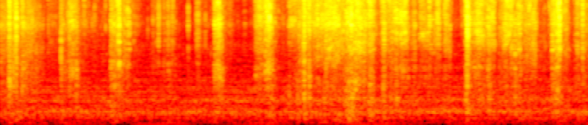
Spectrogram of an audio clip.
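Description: Fingertips fold, crumple and shape the folds of a small handmade doll made of white crepe paper, tied at the neck, light and hollow. Bright, dry crinkling and crackling comes in quick bursts with brief quieter gaps, rising to a denser stretch of rustling in the middle. The sound is almost entirely high, with no low body to it.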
